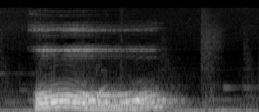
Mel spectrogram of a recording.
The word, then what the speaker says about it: ou: For example, eu leio ou escrevo. I read or I write. Eu leio ou escrevo. How do you pronounce it? Ou. To me, it sounds like you're saying, oh.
